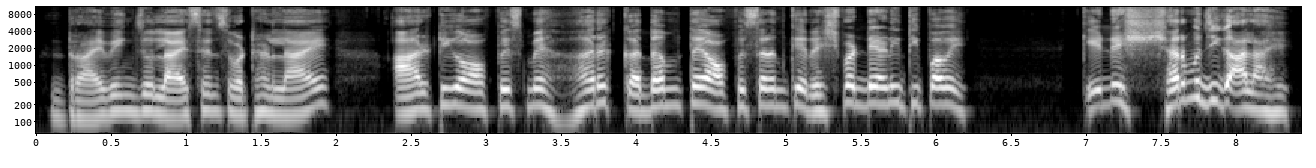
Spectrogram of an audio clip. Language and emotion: Sindhi, disgusted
